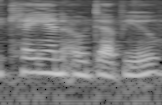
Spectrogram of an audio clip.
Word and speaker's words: know: K for the silent K in know. So yeah, we just kind of look at that. But when we see KNOW, we know that means know, what you know up in here.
